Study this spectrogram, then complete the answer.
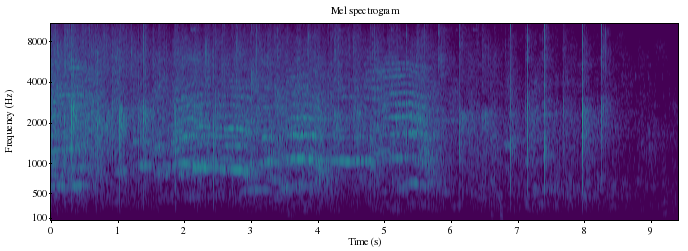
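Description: A crowd claps in a room.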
